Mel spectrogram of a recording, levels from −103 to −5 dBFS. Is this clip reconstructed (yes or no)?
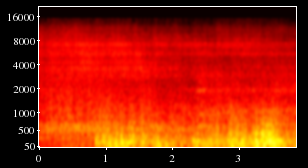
no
